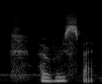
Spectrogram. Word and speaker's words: Haruspex: Haruspex. Haruspex. Okay. Oh, my mouse is slowly dying. Okay, there we go. We're back. Haruspex.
